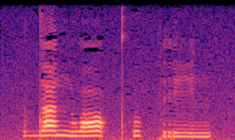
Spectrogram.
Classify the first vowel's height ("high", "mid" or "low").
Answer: low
